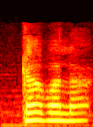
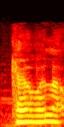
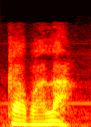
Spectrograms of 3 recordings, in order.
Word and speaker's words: cábala: es cábala con el acento en la primera vocal cábala o cabalá a ver el término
